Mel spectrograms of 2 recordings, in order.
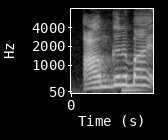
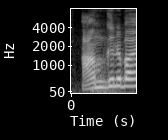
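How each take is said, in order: First: It is said in an exaggerated put-on voice. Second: It is said in an ordinary everyday voice.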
